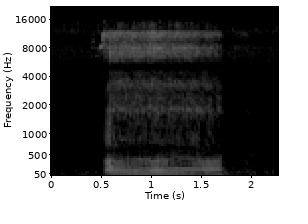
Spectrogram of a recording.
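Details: Sleeping dog or puppy snoring: a single deep, droning snore lasting just over a second.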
